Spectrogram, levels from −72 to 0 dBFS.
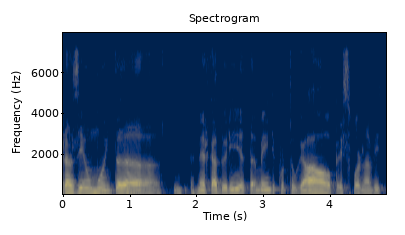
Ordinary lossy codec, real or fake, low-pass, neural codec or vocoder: none; real; 7.2 kHz; none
